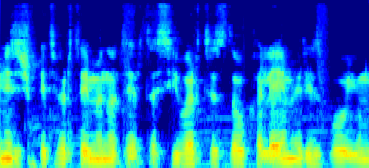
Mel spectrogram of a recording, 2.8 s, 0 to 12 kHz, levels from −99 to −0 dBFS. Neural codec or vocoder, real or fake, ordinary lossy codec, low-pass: none; real; MP3, 48 kbps; 10.8 kHz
